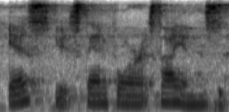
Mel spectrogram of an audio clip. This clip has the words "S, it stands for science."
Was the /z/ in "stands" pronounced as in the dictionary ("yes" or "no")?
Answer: no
